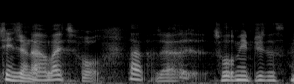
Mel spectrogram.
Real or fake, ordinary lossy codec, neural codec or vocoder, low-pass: fake; none; autoencoder, 22.05 kHz, a latent of 192 numbers a frame, VITS, trained on many speakers; 7.2 kHz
